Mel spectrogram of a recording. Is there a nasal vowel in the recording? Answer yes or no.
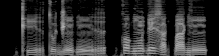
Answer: yes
